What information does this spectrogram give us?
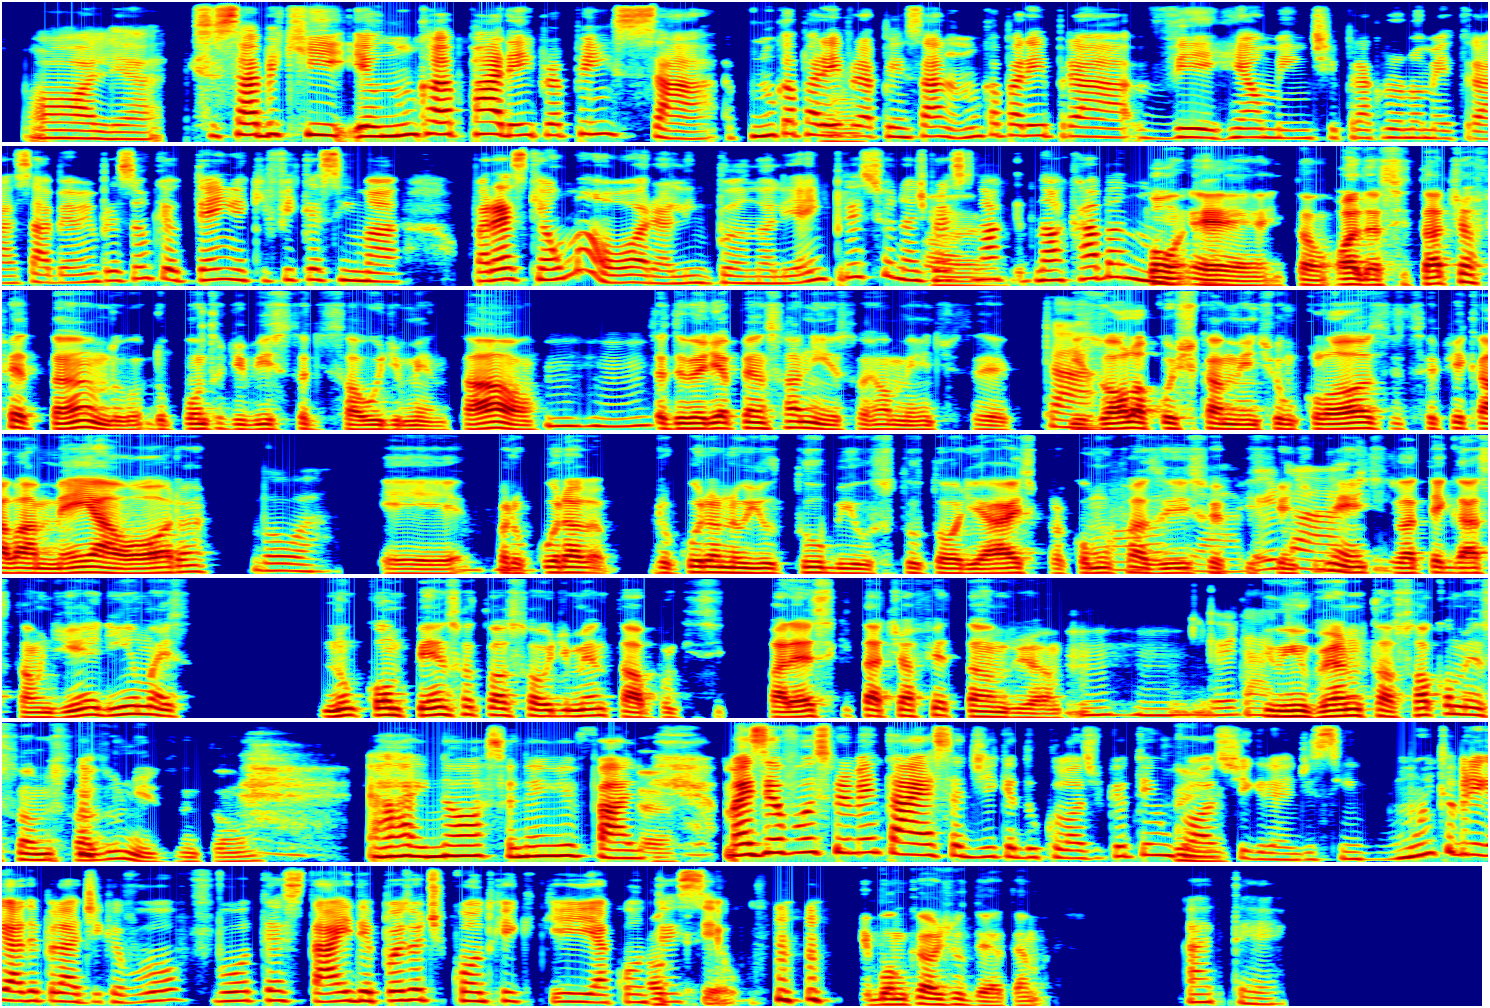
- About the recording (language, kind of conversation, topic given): Portuguese, advice, Como posso relaxar em casa com tantas distrações e barulho ao redor?
- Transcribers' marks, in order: laugh; giggle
